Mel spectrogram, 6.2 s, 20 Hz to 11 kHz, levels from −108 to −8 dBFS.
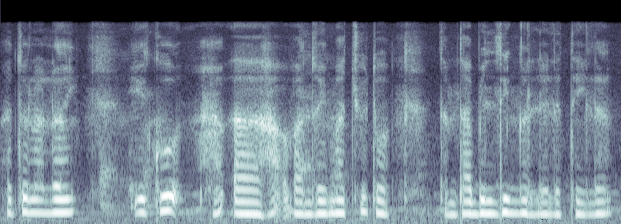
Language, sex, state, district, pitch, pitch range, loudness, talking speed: Wancho, female, Arunachal Pradesh, Longding, 185 Hz, 175-195 Hz, -16 LUFS, 155 wpm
